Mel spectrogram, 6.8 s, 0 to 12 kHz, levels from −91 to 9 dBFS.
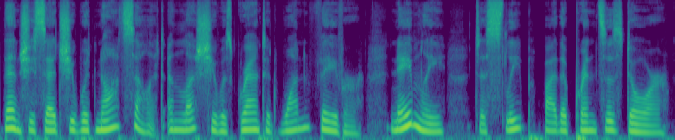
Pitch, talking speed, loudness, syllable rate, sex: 165 Hz, 180 wpm, -19 LUFS, 4.7 syllables/s, female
